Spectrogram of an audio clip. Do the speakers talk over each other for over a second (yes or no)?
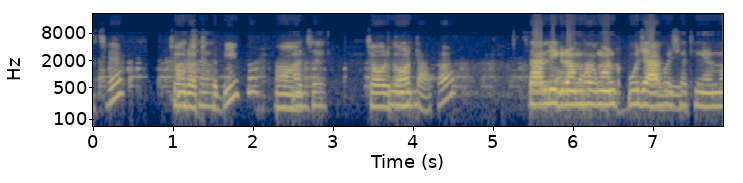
yes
